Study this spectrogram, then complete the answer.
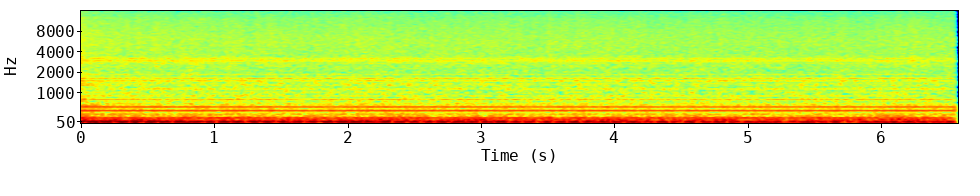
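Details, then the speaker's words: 1940s RCA CR-88 radio receiver, second RF box, testing a 4700 pF mica capacitor: only low steady hum and faint hiss, no static or crackle. Quiet receiver. "the open line here that one's actually sitting pretty quiet no static at all"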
